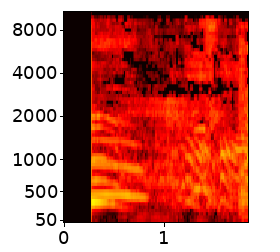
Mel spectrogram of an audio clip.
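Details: Rottweiler gives a short, steady howl that sags slightly in pitch, as if trying to sing Happy Birthday, followed by muffled human voices singing along.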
